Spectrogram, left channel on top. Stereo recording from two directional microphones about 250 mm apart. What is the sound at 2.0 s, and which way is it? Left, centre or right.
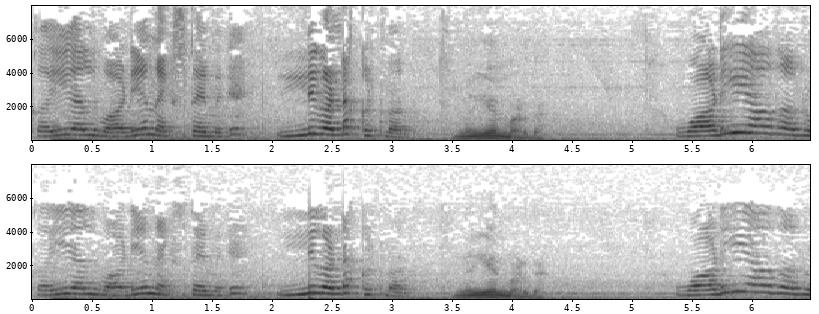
Speech, left.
